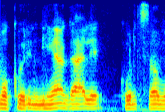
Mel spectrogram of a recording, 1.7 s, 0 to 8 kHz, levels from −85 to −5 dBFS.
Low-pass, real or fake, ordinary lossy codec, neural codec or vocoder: 7.2 kHz; fake; Opus, 16 kbps; codec, 24 kHz, 3 kbps, HILCodec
